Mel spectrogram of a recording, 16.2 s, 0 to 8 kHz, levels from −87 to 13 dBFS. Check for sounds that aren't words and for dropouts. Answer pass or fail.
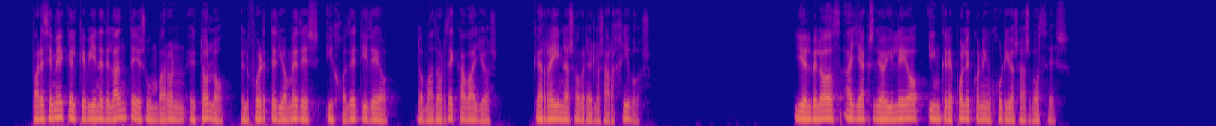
pass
